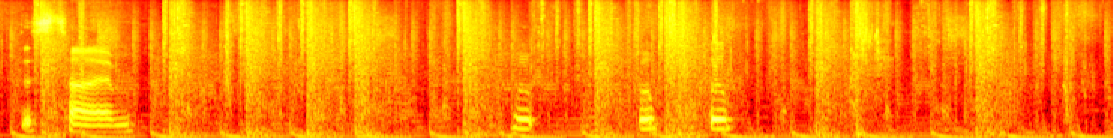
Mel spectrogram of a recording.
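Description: Gunshots crack rapidly and repeatedly.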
